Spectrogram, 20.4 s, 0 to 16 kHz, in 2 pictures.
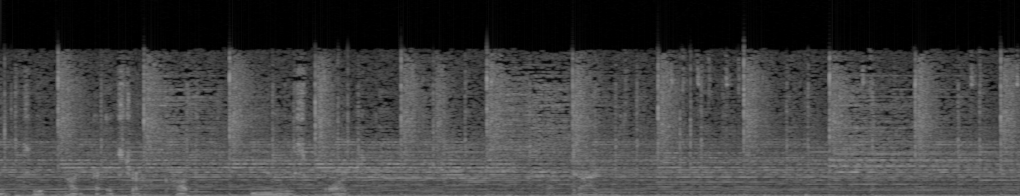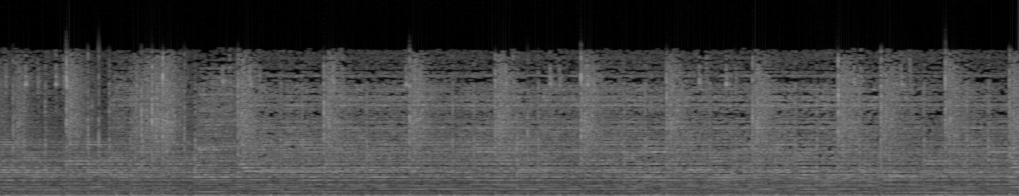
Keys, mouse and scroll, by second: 1.9 middle click, 2.8-4.9 middle drag, 5.3-6.5 middle drag, 6.2 ctrl+Tab, 7.0 right click, 7.5 f, 7.8-9.0 middle drag, 8.1 ctrl+Tab, 9.2-12.7 middle drag, 11.3-12.4 right drag, 11.5 g, 12.7-20.3 right drag, 12.9 g, 14.6 g, 16.6 g, 17.6 g, 19.4 g.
